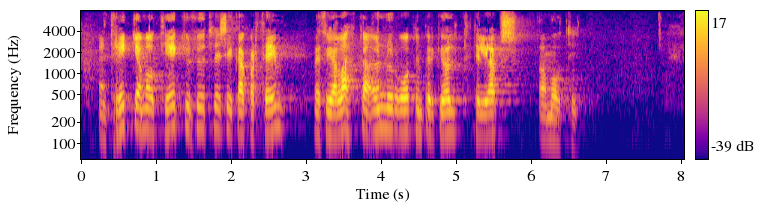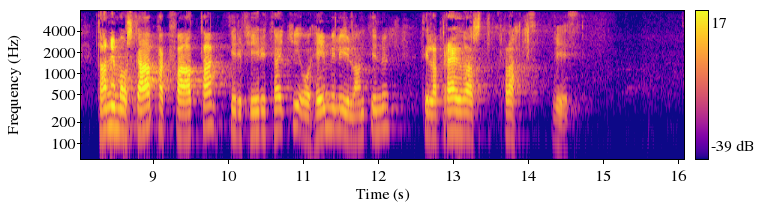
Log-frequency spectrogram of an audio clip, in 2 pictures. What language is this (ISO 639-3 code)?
isl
